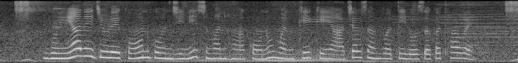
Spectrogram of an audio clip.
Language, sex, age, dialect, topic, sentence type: Chhattisgarhi, male, 60-100, Central, banking, statement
